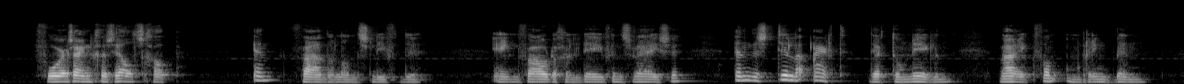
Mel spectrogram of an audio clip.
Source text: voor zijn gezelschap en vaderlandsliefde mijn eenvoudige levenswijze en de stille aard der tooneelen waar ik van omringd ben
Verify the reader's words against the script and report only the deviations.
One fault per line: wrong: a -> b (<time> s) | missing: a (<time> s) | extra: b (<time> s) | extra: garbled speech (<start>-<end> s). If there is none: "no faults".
missing: mijn (4.2 s)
